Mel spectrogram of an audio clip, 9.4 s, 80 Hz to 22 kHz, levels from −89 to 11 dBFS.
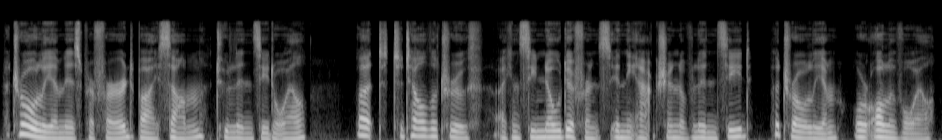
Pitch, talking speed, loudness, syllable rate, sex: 170 Hz, 170 wpm, -18 LUFS, 4.9 syllables/s, female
